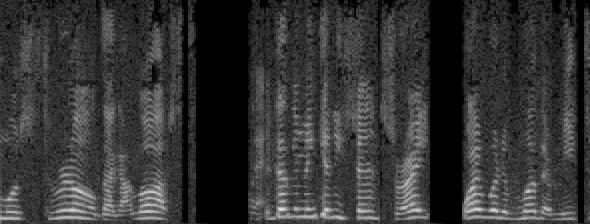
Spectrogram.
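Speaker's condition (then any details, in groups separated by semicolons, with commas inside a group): Cerebral palsy; tongue and legs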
